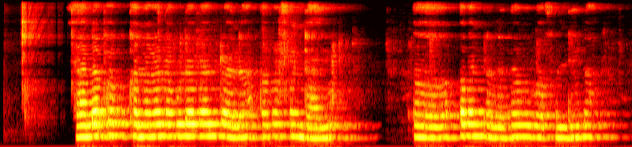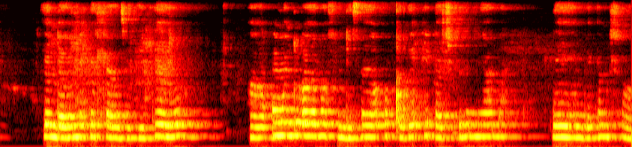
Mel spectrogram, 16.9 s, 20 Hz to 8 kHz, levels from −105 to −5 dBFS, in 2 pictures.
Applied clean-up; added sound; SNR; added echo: none; none; none; reverberation time 0.8 s.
